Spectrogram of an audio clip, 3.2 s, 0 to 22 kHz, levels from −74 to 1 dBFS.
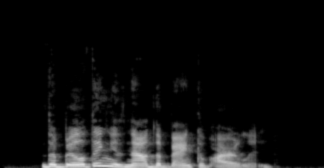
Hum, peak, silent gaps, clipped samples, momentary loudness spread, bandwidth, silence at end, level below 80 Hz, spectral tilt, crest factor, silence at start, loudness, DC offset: none; -2 dBFS; none; under 0.1%; 12 LU; 11.5 kHz; 0.55 s; -58 dBFS; -6.5 dB/octave; 14 dB; 0.4 s; -14 LUFS; under 0.1%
